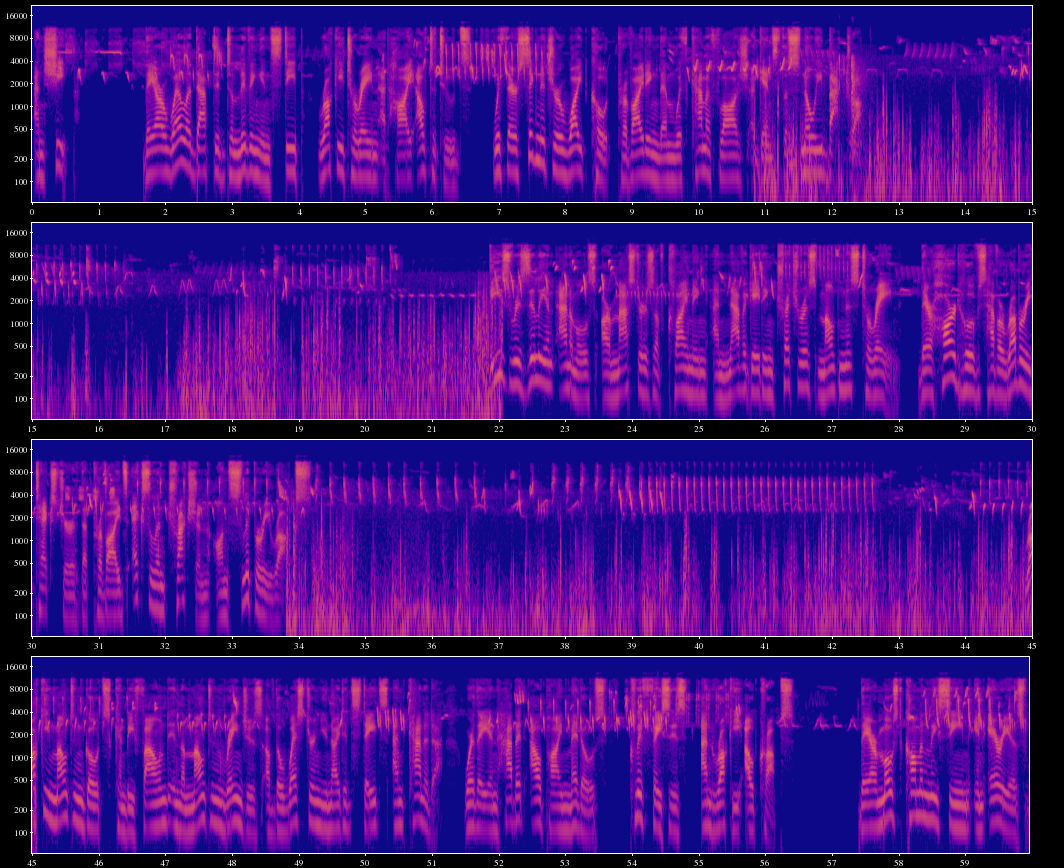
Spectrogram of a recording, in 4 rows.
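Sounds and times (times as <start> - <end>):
small birds chirping: 0.0 - 59.9
wind on microphone: 10.2 - 22.3, 33.7 - 45.2.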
